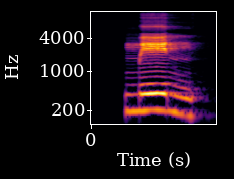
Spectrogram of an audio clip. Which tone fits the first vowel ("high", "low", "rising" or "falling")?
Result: falling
